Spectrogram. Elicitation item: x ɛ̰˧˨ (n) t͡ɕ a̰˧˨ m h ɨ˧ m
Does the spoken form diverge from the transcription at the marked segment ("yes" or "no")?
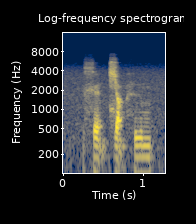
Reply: no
